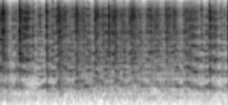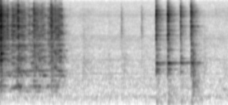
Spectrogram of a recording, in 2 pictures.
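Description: Vegan gravy made with dairy-free milk is stirred in a pan, with busy scraping and clinking strokes for about four seconds, then a pause and a few separate knocks near the end.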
